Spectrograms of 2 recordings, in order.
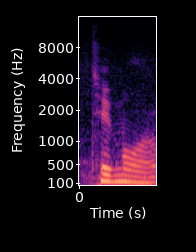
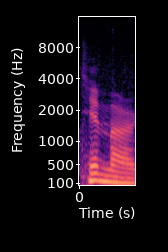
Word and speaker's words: Timur: a variation of uh timur or timmer depending on your pronunciation of that very famous turkic name i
